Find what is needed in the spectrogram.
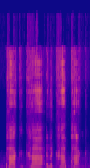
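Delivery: put-on Boston accent. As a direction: do a quick mock Boston accent with no R's. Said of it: "as they would say in Boston".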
